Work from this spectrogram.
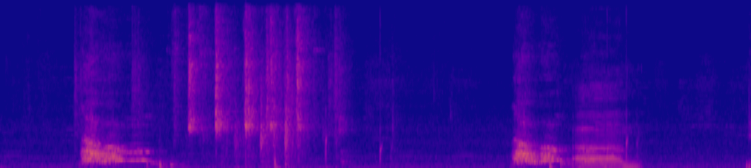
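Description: A pet dog barking in two short bursts near the microphone, the first followed by clattering knocks and thumps, with a pause of quiet before a second bark.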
